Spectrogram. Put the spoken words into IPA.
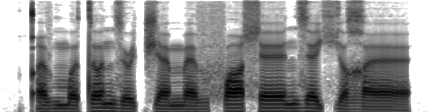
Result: qʼ ɪ˨ v m ʌ˨ t ʌ˦ n z ə˞˨ t͡ʃ æ˨ m æ˨ v f ɑ˦ ɬ ɛː˦ n z ɛ˦ ç ə˨ ʁ æ˨

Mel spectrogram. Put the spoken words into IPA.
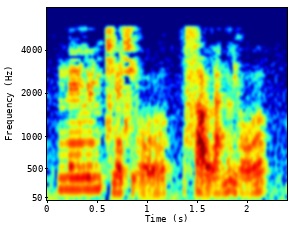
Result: n̪ e˥ ɪ̯ l y˥ n t͡ɕ j ɛ˧˥ ɕ j o̰˨˩˦ ʊ̯ | s ɑ̰˨˩ ʊ̯ l a˧˥ n l j o˧˥ ʊ̯

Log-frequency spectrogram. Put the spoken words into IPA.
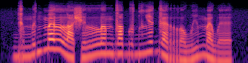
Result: ɡ ɪ˧ m ɪ˥ d m æ˥ lː ɑ˩ ʃ ɪ˧ lː ʌ˥ n d ɑ˥ d̪ ɒ˥ d ʎ ɛ˥ ɡ æ˩ r ɔ˩ w i˥ m æ˩ w ɛ˩

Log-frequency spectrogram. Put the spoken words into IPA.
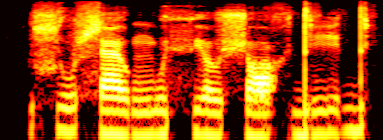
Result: ɕ u ɬ æ ʊ̯ ŋ͡m u fʲ ɒ ʊ̯ ʃ ɒ x d i d

